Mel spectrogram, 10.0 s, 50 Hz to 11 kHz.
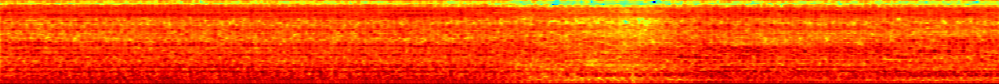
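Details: BMW 320d (58 plate) diesel idling with a regular knock about three and a half per second over the clatter, coming and going, heard warm and cold alike; source unclear.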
